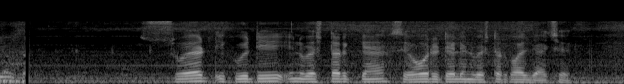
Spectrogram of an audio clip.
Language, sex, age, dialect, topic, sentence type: Maithili, male, 25-30, Bajjika, banking, statement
